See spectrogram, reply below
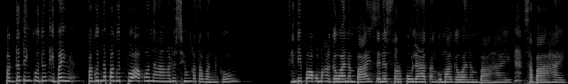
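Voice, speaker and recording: A woman's voice: sits high, steady tone, fast, darkish tone. A middle-aged woman telling her personal faith testimony to a church, in a polite, heartfelt storytelling way. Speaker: church member giving testimony.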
